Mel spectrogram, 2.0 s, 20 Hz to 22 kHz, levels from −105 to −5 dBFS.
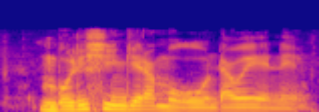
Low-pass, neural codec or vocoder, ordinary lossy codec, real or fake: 7.2 kHz; none; Opus, 64 kbps; real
